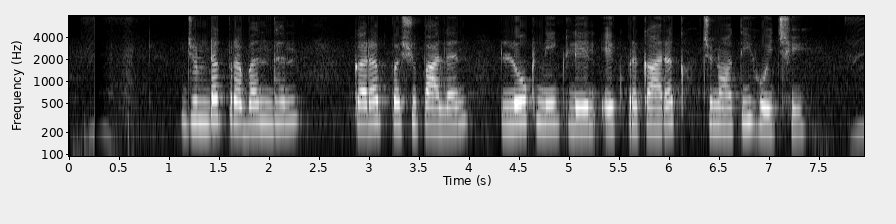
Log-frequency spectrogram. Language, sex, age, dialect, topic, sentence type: Maithili, female, 18-24, Southern/Standard, agriculture, statement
